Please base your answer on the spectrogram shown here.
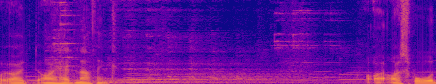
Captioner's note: boys Laughing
